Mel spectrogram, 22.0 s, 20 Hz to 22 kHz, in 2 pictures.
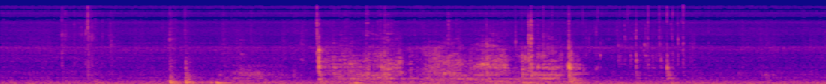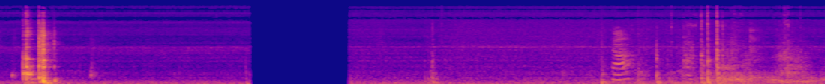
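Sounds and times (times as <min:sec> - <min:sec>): liquid sloshing and swirling: 0:03.0 - 0:09.3.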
